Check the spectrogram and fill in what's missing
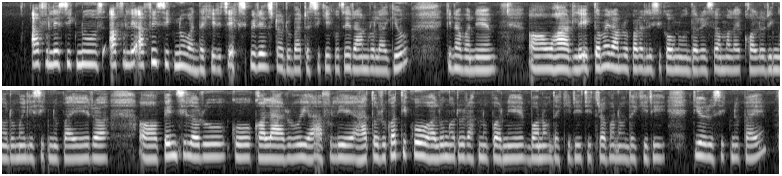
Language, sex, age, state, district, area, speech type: Nepali, female, 18-30, West Bengal, Kalimpong, rural, spontaneous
